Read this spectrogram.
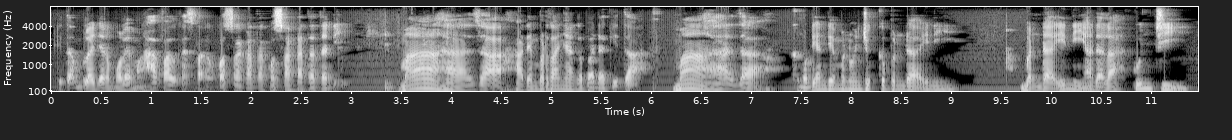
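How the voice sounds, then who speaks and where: A man teaching a beginner language lesson, patient, repeating words and spelling out letters slowly. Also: medium pitch, gravelly. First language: Indonesian. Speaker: Arabic teacher. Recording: muffled lo-fi recording with faint music.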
